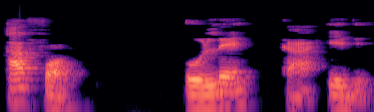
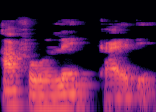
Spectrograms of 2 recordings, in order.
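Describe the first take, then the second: First: It is said slowly. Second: It is said at normal speed.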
